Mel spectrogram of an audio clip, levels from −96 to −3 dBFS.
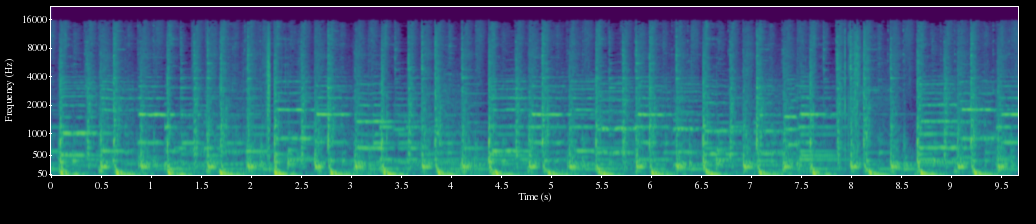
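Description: Two bursts of cable scratch noise break into the audio, from 1.89 to 2.52 s and again from 7.86 to 8.11 s, each a dense, uneven scratching and rustling sitting roughly 10 dB below the main sound. The likely cause is a worn cable, connector or control being moved, its contact resistance jumping erratically. On a spectrogram each burst shows as a ragged broadband smear of vertical streaks; the waveform carries a jagged, fuzzy layer of irregular spikes.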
